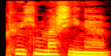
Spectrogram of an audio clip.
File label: Food maker in German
